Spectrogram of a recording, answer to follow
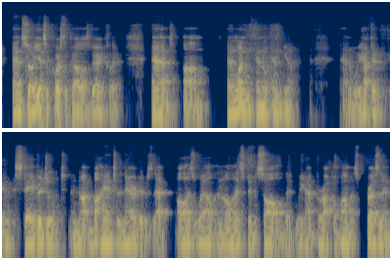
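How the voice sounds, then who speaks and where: Speaking at a fairly quick pace, a man uses vocal fry at a very deep, low pitch with fairly even intonation. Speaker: filmmaker. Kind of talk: lecture Q&A over video call. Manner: halting, many repetitions.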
